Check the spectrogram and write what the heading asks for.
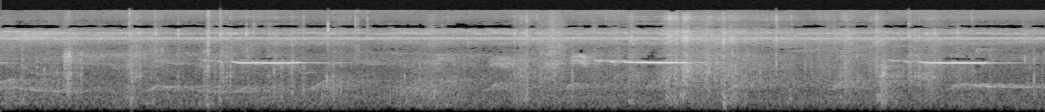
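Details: A loudly calling Striped wren-babbler in Malaysia gives a thin, high, level whistle about every two and a half seconds, over a steady insect hiss, with lower whistles from another bird.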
